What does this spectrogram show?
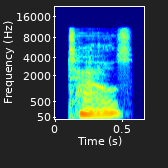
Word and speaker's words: Taos: word to better understand its pronunciation we may pronounce it as TOS TOs Here We Go Again TOS TOS is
